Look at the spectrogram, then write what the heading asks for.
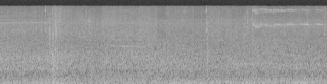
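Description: Small car's engine idling steadily, a low even rumble.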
